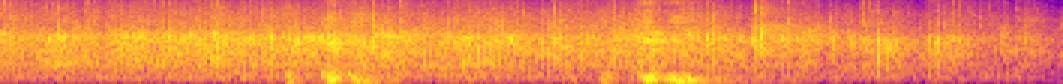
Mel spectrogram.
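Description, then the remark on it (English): A crowd applauds steadily for several seconds, a dense wash of many hands clapping at once, with a few faint voices underneath before it tapers off. “Why don't you clap for Isabella and Jim.”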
